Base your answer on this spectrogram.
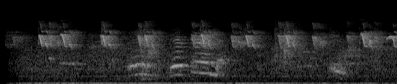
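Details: Indian palm squirrel giving sharp, high chips, mostly in quick pairs, about two per second, with a lower whistled warble overlapping in the middle and faint background hiss.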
